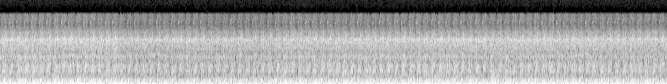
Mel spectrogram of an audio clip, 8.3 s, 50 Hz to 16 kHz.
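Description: Air-cooled VW flat-four of a Class 5-1600 Baja Bug idling steadily, running on only three of its four cylinders.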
